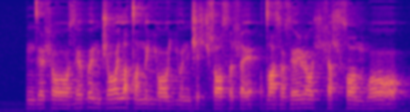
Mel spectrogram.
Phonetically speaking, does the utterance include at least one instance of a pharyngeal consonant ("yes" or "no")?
no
